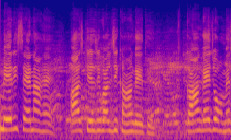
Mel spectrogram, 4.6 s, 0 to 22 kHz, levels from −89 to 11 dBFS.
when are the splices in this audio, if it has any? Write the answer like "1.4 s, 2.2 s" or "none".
none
